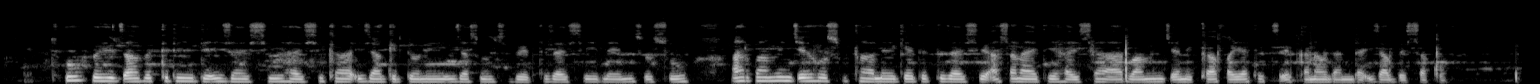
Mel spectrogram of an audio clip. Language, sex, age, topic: Gamo, male, 18-24, government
